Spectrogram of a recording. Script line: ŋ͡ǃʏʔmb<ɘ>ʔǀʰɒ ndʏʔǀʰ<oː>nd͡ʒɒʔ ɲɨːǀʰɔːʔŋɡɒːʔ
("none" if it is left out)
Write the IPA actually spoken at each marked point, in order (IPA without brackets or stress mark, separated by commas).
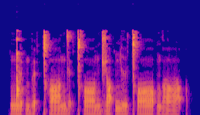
ø, ɔː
